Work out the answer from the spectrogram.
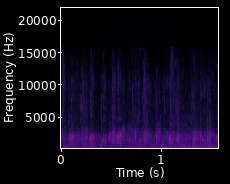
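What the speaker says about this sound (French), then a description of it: "Sous vos applaudissements, mesdames et messieurs" Applause at a women's summit award ceremony, a dense, steady wash of clapping from a large crowd, heard faintly and at a constant level with a low hum beneath.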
